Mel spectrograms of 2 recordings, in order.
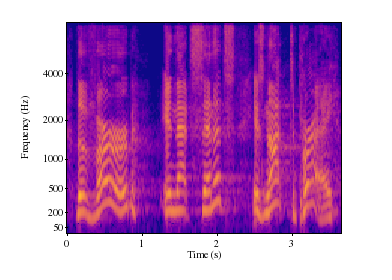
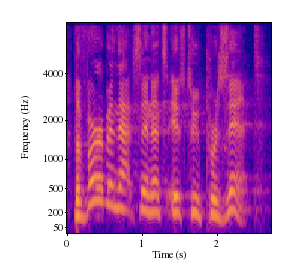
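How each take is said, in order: First: Said in the usual way. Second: The right verb, present, emphasized; stress on present. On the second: Shown as a demonstration. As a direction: present leaned on as the answer. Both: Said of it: "contrasting pray vs present".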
